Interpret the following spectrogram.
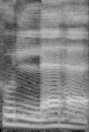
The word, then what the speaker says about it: کلها: ایلامی که بعد از کاف واقع شده شد دام داره باریک نطق شوه بدون قطع صدا و شدش مراعات شوه. کلها. ها این مد طبیعی از دو حرکت و ها الفی که بعد از ها واقع شده است ها نشوه.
